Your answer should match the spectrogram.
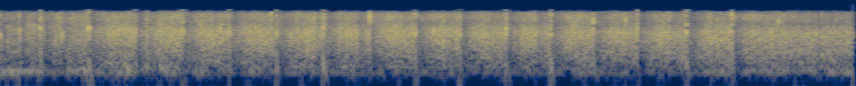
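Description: A crowd applauds steadily, many hands clapping in a dense, sustained patter with fairly even loudness throughout, no voices standing out.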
